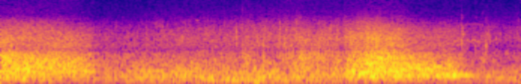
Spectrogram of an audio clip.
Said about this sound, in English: In the stillness of the afternoon, the blows of the whales almost seem to echo off the water before drifting into the steep, forested walls of this bay. Several whales, I'd say at least five, are at the surface now,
